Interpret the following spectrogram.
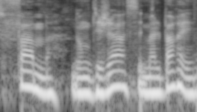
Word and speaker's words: femme: Bon en tout cas euh bah c'est compliqué parce que femme ça s'écrit avec un e alors qu'on prononce femme.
